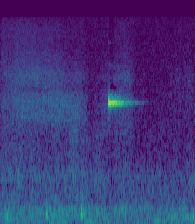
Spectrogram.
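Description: A single short, high-pitched electronic beep about one and a half seconds in, fading away quickly, with a faint knock just before it.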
